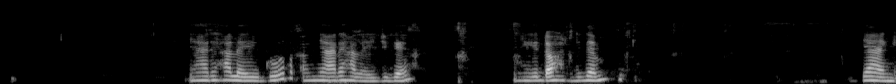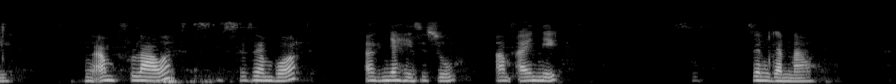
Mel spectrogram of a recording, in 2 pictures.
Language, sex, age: Wolof, female, 36-49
